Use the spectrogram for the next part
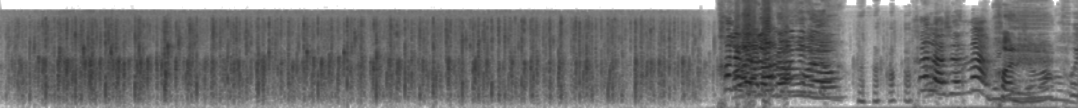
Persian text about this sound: صدای چی بود؟ صدای دست زدن. آفرین. صدای چک چک کردن بود. درست است. چک چک کردن برای ورزشکاری که بر کشورشان افتخار می آفرینن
